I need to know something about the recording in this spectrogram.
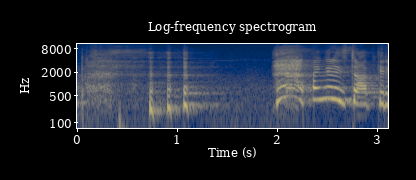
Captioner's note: laughing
